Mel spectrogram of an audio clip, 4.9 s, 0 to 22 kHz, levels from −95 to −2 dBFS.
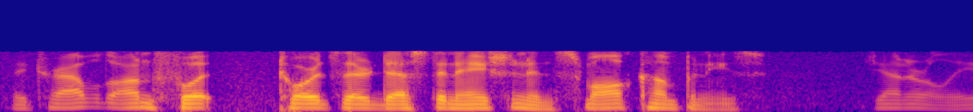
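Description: From 0.47 s to 3.37 s, the automatic gain is falling. The gain control judged the input too loud, or its background noise too strong, and lowered its gain by about 6 dB over nearly three seconds. The speech starts loud, then sinks steadily, with the room noise sinking too.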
